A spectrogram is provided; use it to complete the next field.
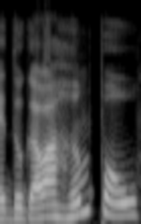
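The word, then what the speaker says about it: Edogawa Rampo: Espera, Edogawa Hampou. O nome parece, é uma brincadeira, é a pronúncia japonesa de Edgar Alampou.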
